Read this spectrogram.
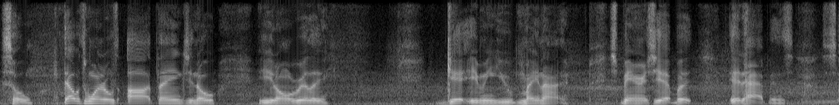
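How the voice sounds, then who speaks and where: A man's voice: medium pitch, a bit bright, slight background noise. A man, an HVAC technician, walks through a repair job in a casual, rambling way, repeating himself as he goes, recorded outdoors on a phone. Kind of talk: casual explainer walkthrough. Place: outdoors on a lawn.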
